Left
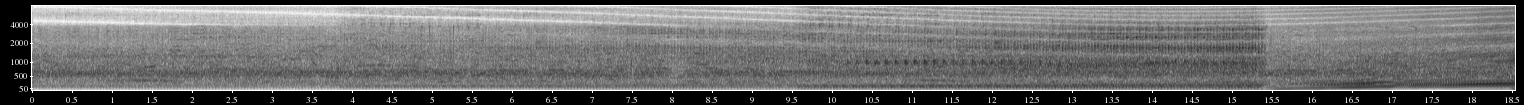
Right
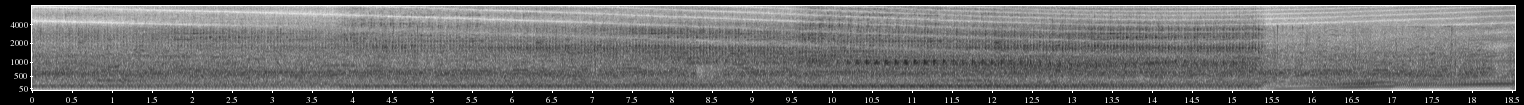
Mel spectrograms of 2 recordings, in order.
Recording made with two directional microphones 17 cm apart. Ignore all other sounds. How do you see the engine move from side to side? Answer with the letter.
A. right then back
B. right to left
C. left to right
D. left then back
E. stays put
B.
